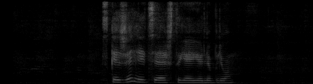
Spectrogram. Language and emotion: Russian, positive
